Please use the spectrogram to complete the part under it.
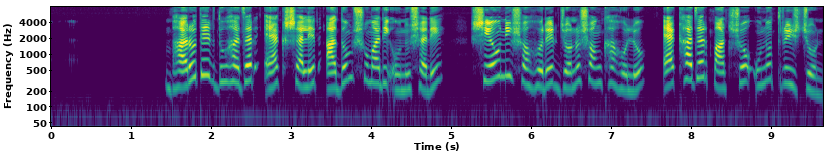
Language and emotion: Bengali, neutral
